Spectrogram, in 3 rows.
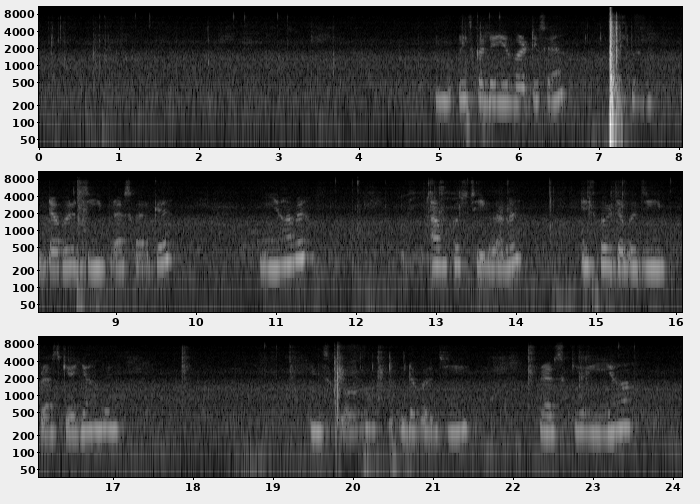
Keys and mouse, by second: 1.1 click, 2.4 click, 3.0 click, 5.3 1, 6.8 g, 13.4 click, 14.4 g, 18.9 click, 20.1 g.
